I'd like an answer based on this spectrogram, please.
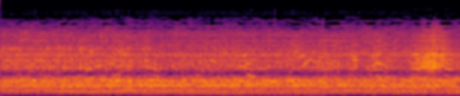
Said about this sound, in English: Oh, the bus is revving up now, as you probably heard. Oh, is it moving?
